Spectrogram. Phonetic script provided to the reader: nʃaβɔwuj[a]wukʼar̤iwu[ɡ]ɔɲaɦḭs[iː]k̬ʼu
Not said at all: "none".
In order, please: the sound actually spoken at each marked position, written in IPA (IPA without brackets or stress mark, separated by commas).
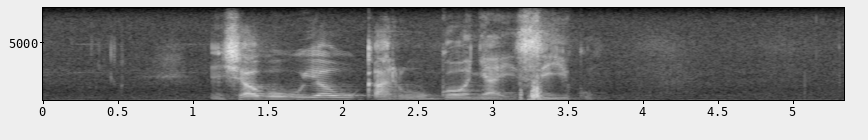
a, ɡ, iː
